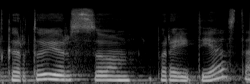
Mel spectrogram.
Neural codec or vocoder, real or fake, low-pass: none; real; 14.4 kHz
